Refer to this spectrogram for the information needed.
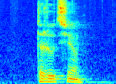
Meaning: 1. condition, state 2. status 3. position, situation
- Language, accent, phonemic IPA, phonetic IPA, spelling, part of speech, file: Armenian, Eastern Armenian, /dəɾuˈtʰjun/, [dəɾut͡sʰjún], դրություն, noun, Hy-դրություն.ogg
